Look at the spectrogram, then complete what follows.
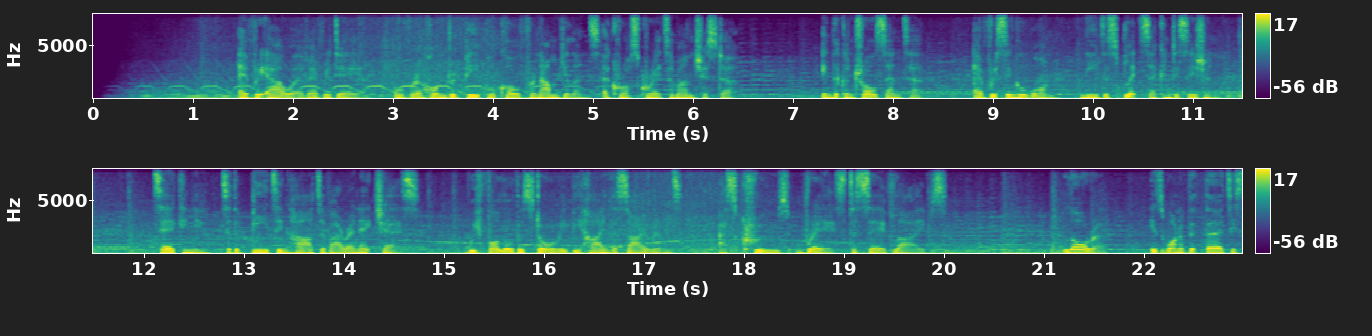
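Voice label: UK English, narrative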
